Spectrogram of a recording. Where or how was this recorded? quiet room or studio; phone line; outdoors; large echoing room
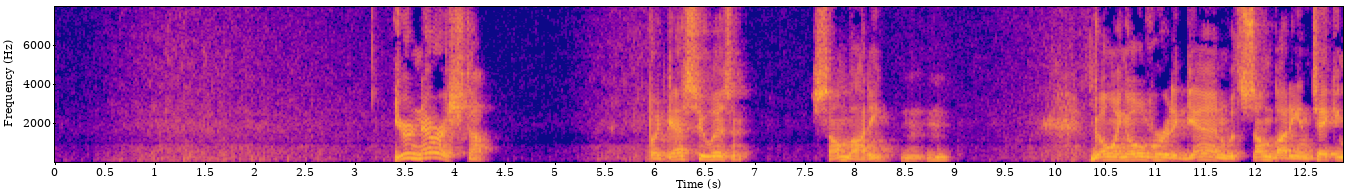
large echoing room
